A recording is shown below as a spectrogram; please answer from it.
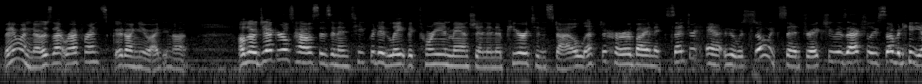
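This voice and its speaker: A woman's voice: on the high side, lively intonation, moderate pace, a little hiss or hum. Stumbling, sick woman reading a story aloud. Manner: rambling asides, stumbling over words, swearing. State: sick and stoned. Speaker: audiobook reader. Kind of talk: casual amateur audiobook narration.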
